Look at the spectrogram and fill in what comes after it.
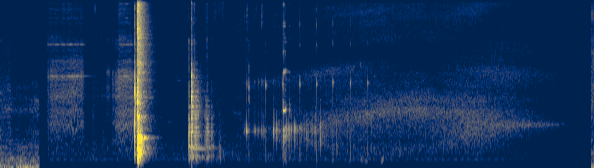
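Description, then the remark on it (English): Two sharp clinks of glasses of fizz ring out, followed by a few lighter tinkling taps and a faint fading ring, with no voices. “so let's hear what she has to say whilst drinking a glass of fizz or two.”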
